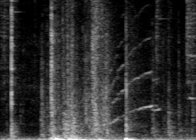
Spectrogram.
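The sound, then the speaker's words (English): A door knocker bangs against a door a few times in an uneven rhythm, heavy solid knocks, with no one speaking. “A door knocker? So pretentious.”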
